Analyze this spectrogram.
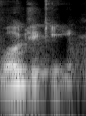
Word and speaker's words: Wojcicki: Don't ask me to spell it, but it's pronounced Wojcicki.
